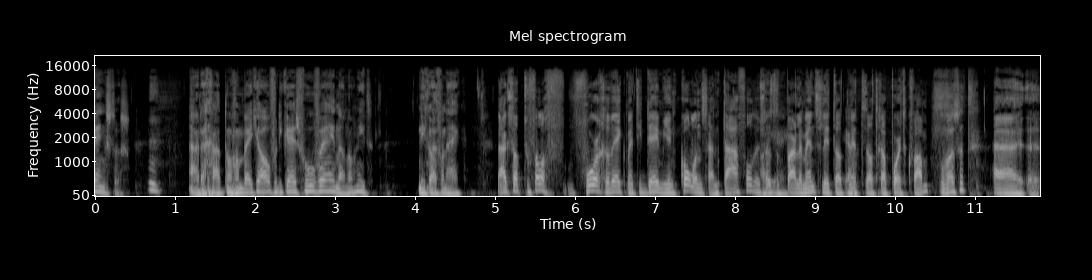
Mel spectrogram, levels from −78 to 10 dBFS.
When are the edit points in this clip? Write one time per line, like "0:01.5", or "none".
none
